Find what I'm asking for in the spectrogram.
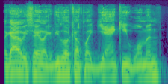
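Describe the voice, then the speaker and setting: A man's voice: on the low side, fairly even intonation, racing, a little mellow. A man with a Boston accent co-hosting a podcast, agreeing and chiming in during casual chat. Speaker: podcast co-host.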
